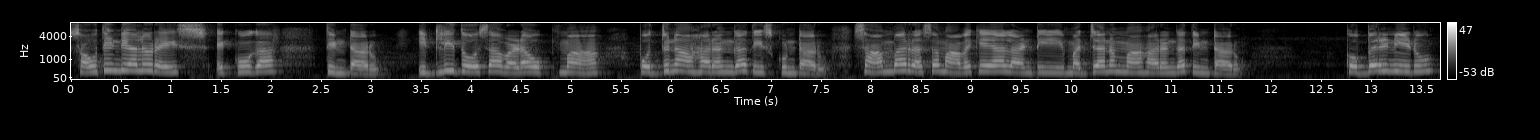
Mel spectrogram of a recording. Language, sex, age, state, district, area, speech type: Telugu, female, 18-30, Telangana, Nirmal, urban, spontaneous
